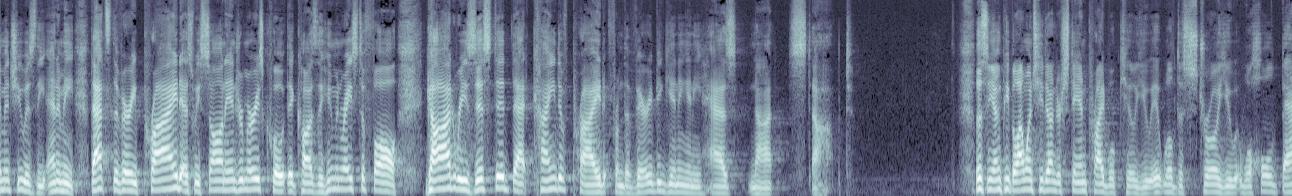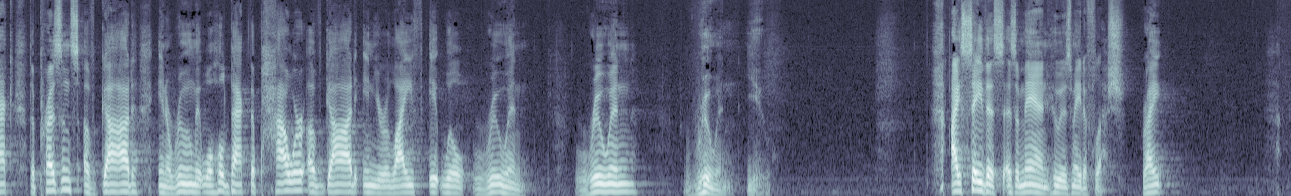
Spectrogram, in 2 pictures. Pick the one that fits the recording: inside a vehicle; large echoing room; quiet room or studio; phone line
large echoing room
